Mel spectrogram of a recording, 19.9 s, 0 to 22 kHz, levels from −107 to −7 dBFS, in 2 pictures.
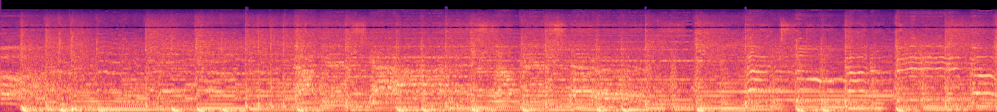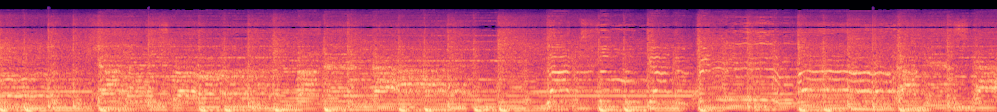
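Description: Imaging from linear upsampling runs through the whole clip. The audio was raised from 16 kHz to 44.1 kHz by joining samples with straight lines, a poor interpolation filter. The top of the original band is dulled, and a mirrored copy of it sits between 8 kHz and 16 kHz, roughly 25 dB below the signal, giving a light metallic shimmer on bright content. Unlike aliasing, which folds energy downward, this adds mirrored content above the original band.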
